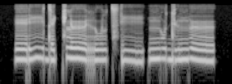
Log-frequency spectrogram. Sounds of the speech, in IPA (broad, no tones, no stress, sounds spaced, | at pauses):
e ɾ i d ɛ c l ø r u l t͡sʼ i | ɲ u d y ɲ ø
